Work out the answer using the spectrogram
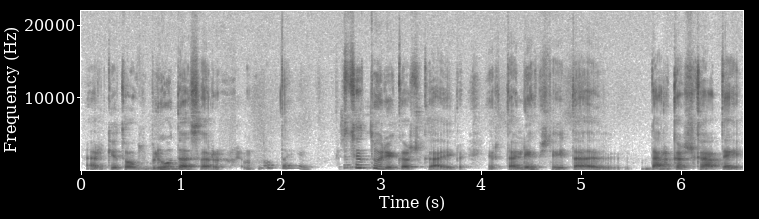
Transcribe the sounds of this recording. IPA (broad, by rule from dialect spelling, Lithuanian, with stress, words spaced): ɐr kʲɪˈtoːks ˈbʲlʲuːdɐs ɐr ˈnʊ ˈtɐɪ ʋʲɪˈsʲɪ ˈtʊrʲɪ kɐʃˈkɑː ɪr ɪr ˈtɐ ˈlʲeːkʃʲtʲɛ ɪ ˈtɐ ˈdɐr kɐʃˈkɑː ˈtɐɪ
